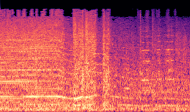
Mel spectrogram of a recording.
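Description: A racing car engine drops sharply in pitch as the car slows for a corner.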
